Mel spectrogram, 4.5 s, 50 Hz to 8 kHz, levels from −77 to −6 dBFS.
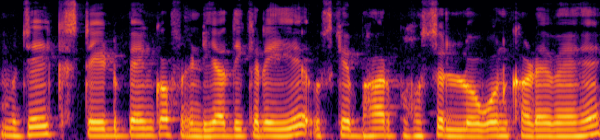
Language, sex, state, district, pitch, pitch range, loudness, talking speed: Hindi, male, Uttar Pradesh, Jyotiba Phule Nagar, 145 Hz, 145-155 Hz, -16 LUFS, 225 wpm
